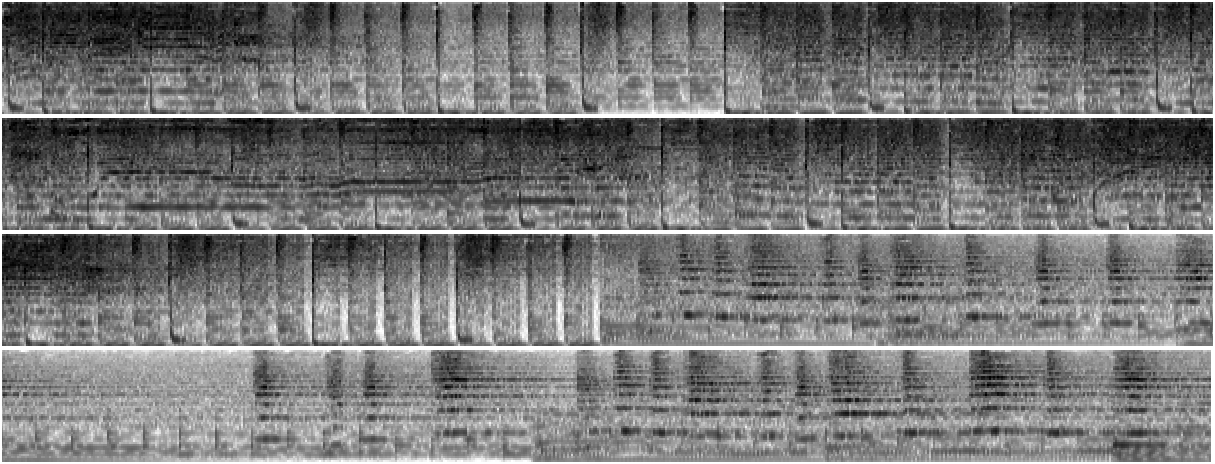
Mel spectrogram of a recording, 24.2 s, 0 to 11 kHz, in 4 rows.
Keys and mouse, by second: 0.0 click, 0.4 Right, 0.6 BackSpace, 2.4 shift+Return, 2.7 ctrl+a, 3.7-6.3 drag, 6.9-7.6 alt+shift+drag, 8.6-10.0 alt+shift+drag, 10.3 Left, 11.2 Up, 12.6 click, 19.1-20.8 alt+shift+drag, 20.9 click, 21.1 space, 21.4 click, 22.0 space, 22.1 click, 22.3 space, 22.8-24.2 drag.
